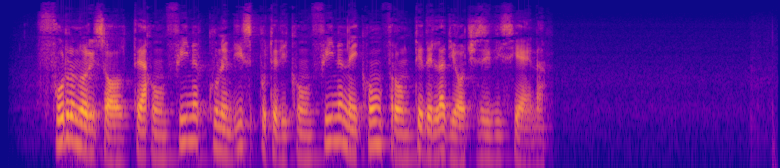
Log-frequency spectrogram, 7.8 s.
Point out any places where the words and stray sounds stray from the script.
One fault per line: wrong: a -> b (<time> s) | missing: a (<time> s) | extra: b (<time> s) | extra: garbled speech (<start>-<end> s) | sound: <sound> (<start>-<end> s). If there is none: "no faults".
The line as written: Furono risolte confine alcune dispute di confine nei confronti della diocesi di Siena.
no faults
